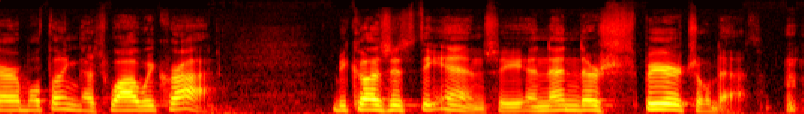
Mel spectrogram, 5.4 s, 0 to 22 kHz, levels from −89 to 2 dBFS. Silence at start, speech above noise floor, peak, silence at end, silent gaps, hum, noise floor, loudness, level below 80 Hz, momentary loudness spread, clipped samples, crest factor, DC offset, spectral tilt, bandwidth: 0 s; 34 dB; -4 dBFS; 0.05 s; none; none; -57 dBFS; -22 LUFS; -58 dBFS; 17 LU; under 0.1%; 18 dB; under 0.1%; -6.5 dB/octave; 15 kHz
